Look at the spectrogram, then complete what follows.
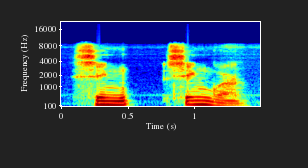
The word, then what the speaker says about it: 𐍃𐌹𐌲𐌲𐍅𐌰𐌽: Singwan, Singwan. Now here we finally get to the one that I actually recommend. This is how you pronounce it.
